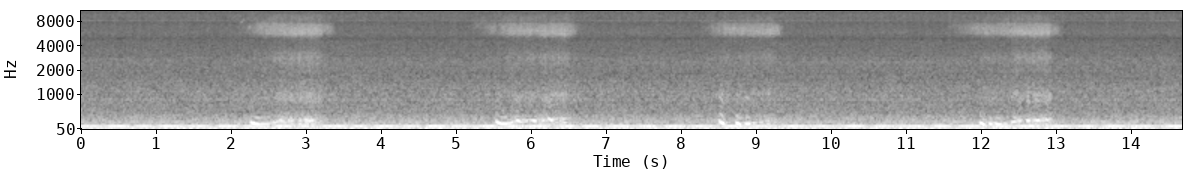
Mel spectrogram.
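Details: Sleeping house cat Leon, called Debunyan, a chubby newcomer to the family, snores four times at even intervals of about three seconds: low buzzing inhalations with a breathy whistle on top, a constant electrical drone underneath.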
